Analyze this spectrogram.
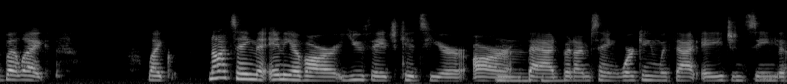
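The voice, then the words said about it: Choked-up, emotional voice. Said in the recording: “I'm like getting all sad now, all choked up.”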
